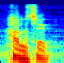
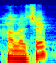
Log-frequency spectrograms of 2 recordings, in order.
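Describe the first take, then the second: First: The voice sounds sharp with boosted high frequencies. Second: The voice sounds heavy with boosted low frequencies. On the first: "ఇప్పుడు base నుంచి కొంచెంగా trouble పెరిగింది, అంటే highs కొంచెం పెరిగినాయి" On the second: "ఇప్పుడు base పెంచుతాను చూడండి"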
